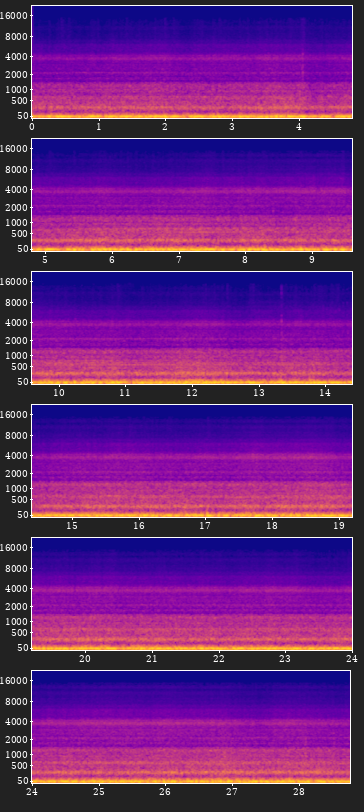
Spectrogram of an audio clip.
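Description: Steady wind buffeting on the microphone of a handlebar-mounted camera as an e-bike rides along a paved road, a continuous low rumble with road noise underneath.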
